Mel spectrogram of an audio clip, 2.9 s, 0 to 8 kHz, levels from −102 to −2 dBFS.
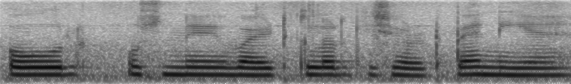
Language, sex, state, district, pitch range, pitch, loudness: Hindi, female, Haryana, Charkhi Dadri, 220-235 Hz, 230 Hz, -15 LUFS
